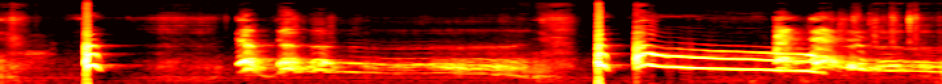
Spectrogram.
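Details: Pug howling indoors, a rough wavering wail that gradually falls in pitch, a brief pause, then a clearer sustained howl that slides slightly down; sharp knocks in between.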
